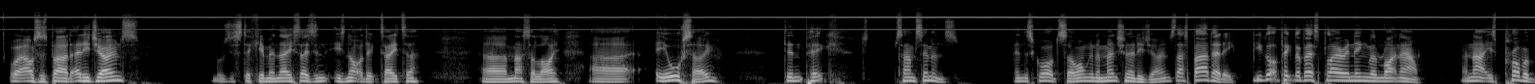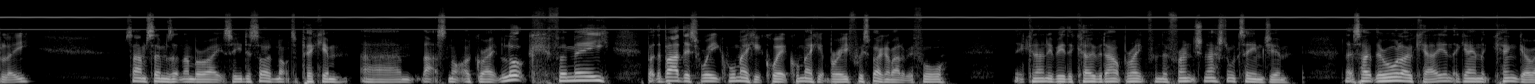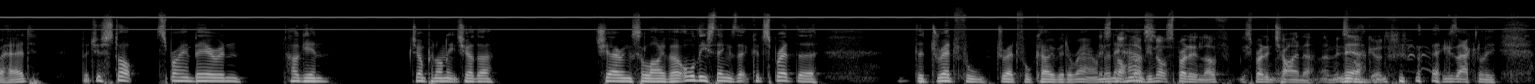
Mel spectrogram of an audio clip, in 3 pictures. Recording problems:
high-pitched whine; loud; throughout; 9.5 kHz, 5 dB below the speech

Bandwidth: 15 kHz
